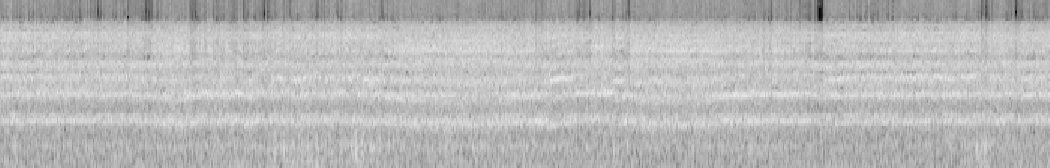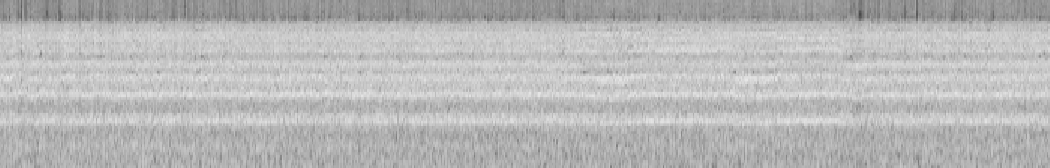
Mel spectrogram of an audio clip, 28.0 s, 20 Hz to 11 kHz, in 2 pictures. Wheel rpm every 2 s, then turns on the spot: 230, 220, 220, 220, 220, 230, 230, 230, 240, 230, 230, 230, 230, 230.
none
